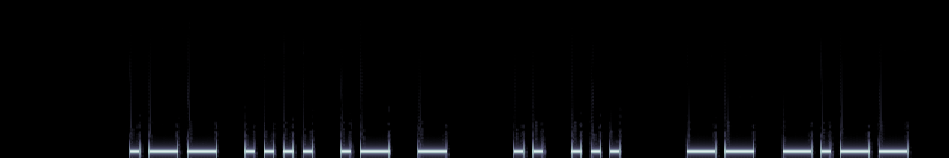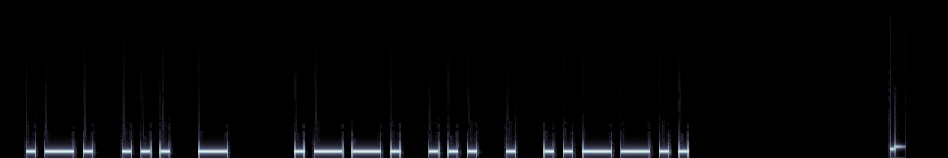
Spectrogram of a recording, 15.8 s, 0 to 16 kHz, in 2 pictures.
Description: Morse code, heard as a keyed tone, about 15 wpm, 700 Hz. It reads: WHAT IS MY RST PSE?
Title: Common QSO Phrases 15wpm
